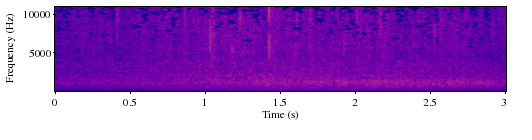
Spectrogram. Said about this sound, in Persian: اینا از اومدن آبدارچی بانک و نگاه چپ چپش فهمیدن بارون شدیدتر شده بود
